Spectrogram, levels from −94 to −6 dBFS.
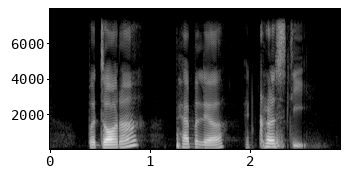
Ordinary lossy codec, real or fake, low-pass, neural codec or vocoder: none; real; 7.2 kHz; none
